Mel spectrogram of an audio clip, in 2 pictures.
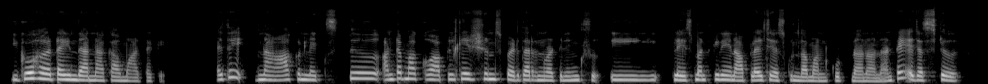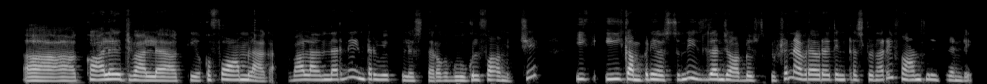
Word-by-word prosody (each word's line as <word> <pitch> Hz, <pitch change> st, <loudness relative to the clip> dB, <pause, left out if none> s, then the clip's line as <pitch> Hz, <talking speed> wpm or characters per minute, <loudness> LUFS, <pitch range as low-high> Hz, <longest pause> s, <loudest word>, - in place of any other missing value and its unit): Ego 265 Hz, +5 st, +6 dB
hurt 240 Hz, -2 st, +4 dB
అయిందా 215 Hz, -3 st, +4 dB
నాకా 180 Hz, 0 st, -5 dB
ఆ -, -, -4 dB
మాటకి. 160 Hz, 0 st, -13 dB, 0.5 s
అయితే 230 Hz, +9 st, -1 dB, 0.3 s
నాకు 210 Hz, +3 st, -4 dB
నెక్స్ట్ 210 Hz, +6 st, -8 dB, 0.3 s
అంటే 230 Hz, +5 st, +1 dB
మాకు 255 Hz, -2 st, -4 dB
అప్లికేషన్స్ 240 Hz, +2 st, 0 dB
పెడతారు 205 Hz, 0 st, 0 dB
అన్నమాట 190 Hz, -1 st, -2 dB
లింక్స్. 200 Hz, +1 st, -3 dB, 0.2 s
ఈ -, -, +1 dB, 0.5 s
ప్లేస్మెంట్‌కి 210 Hz, +1 st, +1 dB
నేను 205 Hz, -3 st, +2 dB
అప్లై 190 Hz, +2 st, +1 dB
చేసుకుందాం 180 Hz, -2 st, -2 dB
అనుకుంటున్నాను 165 Hz, -1 st, -6 dB
అని. -, -, -6 dB
అంటే 280 Hz, +10 st, 0 dB, 0.2 s
జస్ట్ 195 Hz, +2 st, -3 dB, 0.8 s
ఆహ్, 170 Hz, -1 st, +3 dB, 0.2 s
కాలేజ్ 230 Hz, +1 st, +5 dB
వాళ్ళకి 180 Hz, -1 st, +1 dB
ఒక 210 Hz, -, -3 dB
ఫార్మ్ 215 Hz, -2 st, +4 dB
లాగా 155 Hz, -3 st, -4 dB, 0.2 s
వాళ్ళందరిని 220 Hz, +6 st, +1 dB
ఇంటర్‌వ్యూ‌కి 220 Hz, -3 st, 0 dB
పిలుస్తారు. 175 Hz, -1 st, -3 dB
ఒక 175 Hz, -, -5 dB
గూగుల్ 185 Hz, +3 st, +1 dB
ఫార్మ్ 195 Hz, -4 st, 0 dB
ఇచ్చి 295 Hz, -, -8 dB, 0.5 s
ఈ -, -, +1 dB, 0.3 s
ఈ -, -, +5 dB, 0.2 s
కంపెనీ 230 Hz, +1 st, +4 dB
వస్తుంది. 215 Hz, +4 st, -1 dB
ఇది 225 Hz, -3 st, -4 dB
దాని 225 Hz, -1 st, +5 dB
జాబ్ 185 Hz, -1 st, -1 dB
డిస్క్రిప్షన్ 190 Hz, +8 st, -5 dB
ఎవరెవరైతే 225 Hz, -1 st, +1 dB
ఇంట్రెస్ట్ 215 Hz, -1 st, -5 dB
ఉన్నారో 210 Hz, +8 st, -3 dB
ఈ -, -, -16 dB
ఫార్మ్ 220 Hz, 0 st, +2 dB
ఫిల్ 215 Hz, -2 st, -1 dB
చేయండి. 185 Hz, -3 st, -4 dB
210 Hz, 160 wpm, -23 LUFS, 185-225 Hz, 0.8 s, Ego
